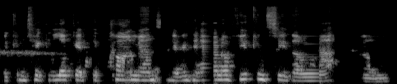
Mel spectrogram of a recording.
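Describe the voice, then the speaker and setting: A woman's voice: medium pitch, steady tone, quick pace, fairly bright tone, husky, rough recording. A woman co-hosting a horror livestream, chatting casually with a guest and greeting the viewers.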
